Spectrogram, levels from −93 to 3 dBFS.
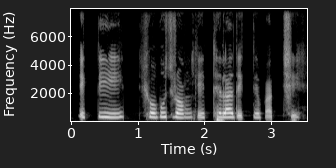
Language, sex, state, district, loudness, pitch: Bengali, female, West Bengal, Alipurduar, -18 LUFS, 290 Hz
